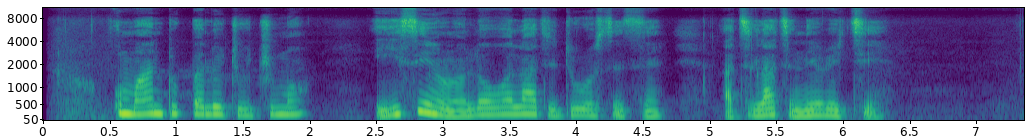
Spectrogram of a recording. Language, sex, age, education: Yoruba, female, 30-45, tertiary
